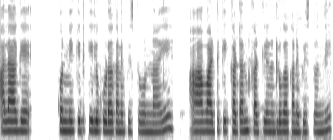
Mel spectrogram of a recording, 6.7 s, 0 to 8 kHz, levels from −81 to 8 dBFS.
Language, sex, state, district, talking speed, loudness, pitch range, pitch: Telugu, male, Telangana, Hyderabad, 100 wpm, -20 LUFS, 195-210 Hz, 205 Hz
